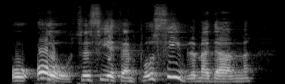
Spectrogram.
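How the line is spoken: Startled exclamation. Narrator (French): s'écria Bussy Leclerc en sursautant

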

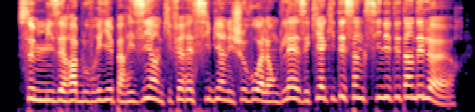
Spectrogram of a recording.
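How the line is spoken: Exclaiming. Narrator (French): s'écria Michu

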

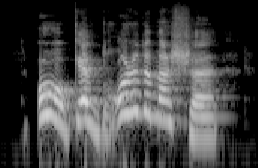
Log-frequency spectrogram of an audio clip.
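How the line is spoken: Exclaimed. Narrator (French): s'écria Trinette

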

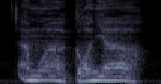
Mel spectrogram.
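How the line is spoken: Shouted. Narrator (French): cria-t-il

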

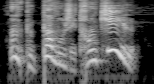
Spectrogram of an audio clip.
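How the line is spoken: Sudden shout. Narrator (French): cria brusquement le général

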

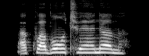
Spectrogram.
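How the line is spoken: Sad huntsman. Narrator (French): dit tristement le veneur

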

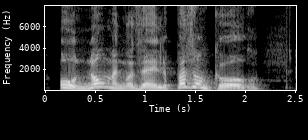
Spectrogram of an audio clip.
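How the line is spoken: Quick, anxious reply. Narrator (French): répondit le père vivement, comme s'il eût craint quelque naïveté de la petite

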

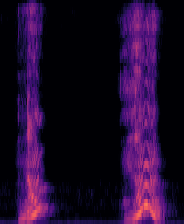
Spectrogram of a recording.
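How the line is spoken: Joyful exclamation. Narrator (French): s'écria Rogojin, transporté de joie

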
